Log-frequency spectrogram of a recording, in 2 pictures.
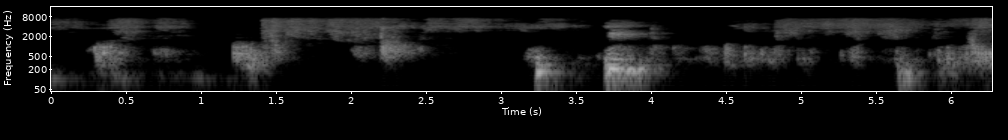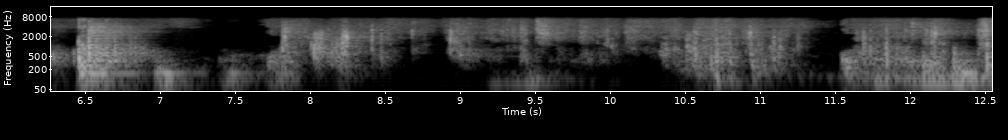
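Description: Sheets of paper rustling and being turned over as several people leaf through documents, in irregular bursts, the loudest about six and a half seconds in.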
